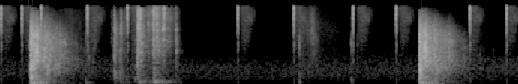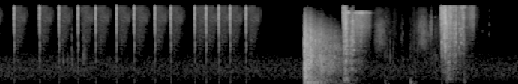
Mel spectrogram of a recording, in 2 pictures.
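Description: Game menu clicks tick rapidly, one after another.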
